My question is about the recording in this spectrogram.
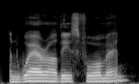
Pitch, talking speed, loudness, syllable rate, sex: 145 Hz, 260 wpm, -16 LUFS, 7.9 syllables/s, male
